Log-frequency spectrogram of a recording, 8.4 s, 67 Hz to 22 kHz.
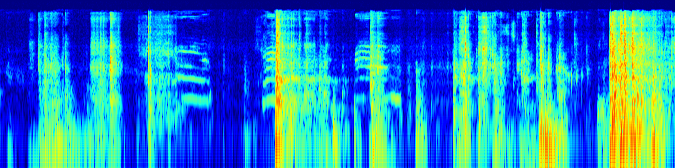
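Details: Foster kittens born August 29th, noisily demanding to get over the fence and escape to explore in the morning; several short, bent, harmonic mews sound between knocks, thuds and rustling indoors.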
